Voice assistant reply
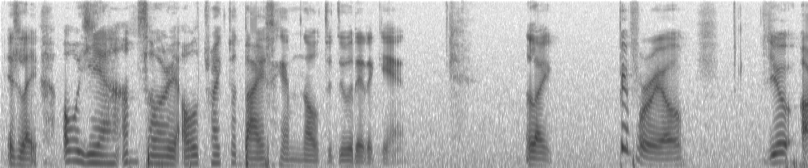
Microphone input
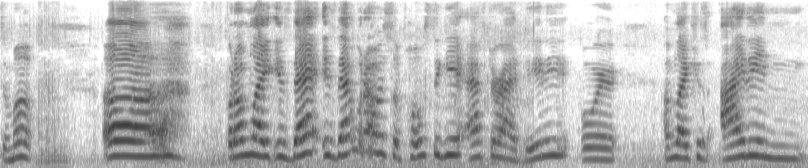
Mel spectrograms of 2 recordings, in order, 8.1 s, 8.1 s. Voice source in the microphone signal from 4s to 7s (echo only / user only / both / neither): user only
